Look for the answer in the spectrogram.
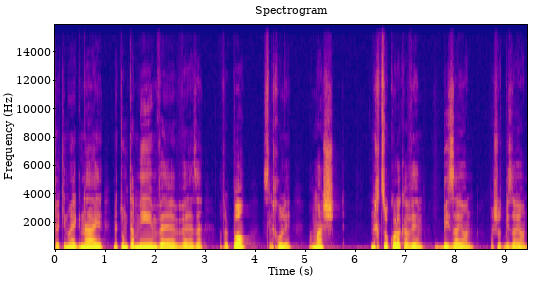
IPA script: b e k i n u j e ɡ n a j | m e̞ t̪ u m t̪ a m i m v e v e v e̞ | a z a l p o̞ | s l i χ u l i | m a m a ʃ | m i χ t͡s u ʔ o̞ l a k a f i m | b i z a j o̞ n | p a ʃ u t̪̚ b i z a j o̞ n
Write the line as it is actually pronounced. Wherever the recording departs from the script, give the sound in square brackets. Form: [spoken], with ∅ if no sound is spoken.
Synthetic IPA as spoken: b e k i n u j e ɡ n a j | m e̞ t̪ u m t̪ a m i m v e v e [z] e̞ | a [v] a l p o̞ | s l i χ u l i | m a m a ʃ | [n] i χ t͡s u [k] o̞ l a k a [v] i m | b i z a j o̞ n | p a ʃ u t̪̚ b i z a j o̞ n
